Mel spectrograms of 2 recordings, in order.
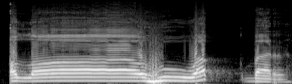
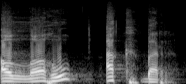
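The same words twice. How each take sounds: First: A w sound links into 'Akbar' (huwakbar). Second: 'Akbar' starts cleanly without a w sound. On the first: The speaker calls it wrong. "kesalahan biasa takbir bacanya gini" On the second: The speaker calls it right. "Harusnya Allahu Akbar"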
